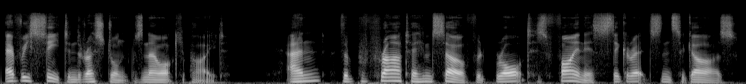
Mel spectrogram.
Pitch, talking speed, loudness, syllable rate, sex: 115 Hz, 155 wpm, -21 LUFS, 5.0 syllables/s, male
